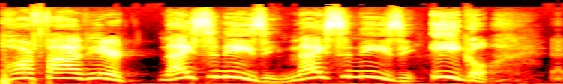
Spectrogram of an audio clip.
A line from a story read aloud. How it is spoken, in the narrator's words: just yelling stuff out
